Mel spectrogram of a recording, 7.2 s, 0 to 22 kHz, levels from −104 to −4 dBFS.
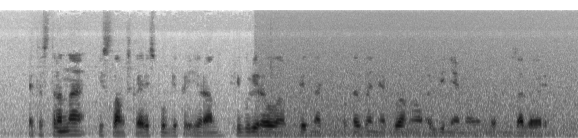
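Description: No technical faults are audible.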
